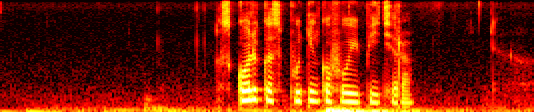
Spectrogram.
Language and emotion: Russian, neutral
